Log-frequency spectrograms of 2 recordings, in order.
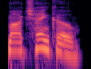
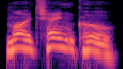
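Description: First: Said in the usual way. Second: High, slow drawn-out alien voice. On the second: Acted. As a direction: stretch the name out like an alien learning it. Alien names Marchenko, slow.

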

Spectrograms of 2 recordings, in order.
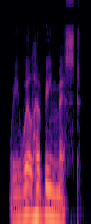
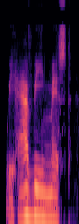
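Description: First: "will" carries the weight, "have" unstressed; stress on will. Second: "have" carries the weight, as established fact; stress on have. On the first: Captain worrying about neglected duty, stress on "will". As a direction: lean on "will" as a supposition. Laurence's guess, then Temeraire's correction. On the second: Dragon correcting his captain's guess, stress on "have". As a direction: lean on "have" to correct him. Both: A narrator's reading.

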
